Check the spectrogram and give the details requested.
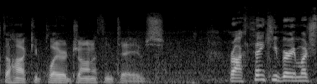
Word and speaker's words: Toews: friends of rocktaves and even though it's pronounced taves it is t-o-e-w-s that's correct yes uh if you're a hockey fan it's like the hockey player jonathan taves brock thank you very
